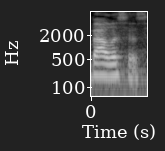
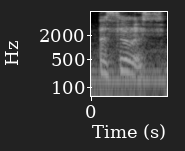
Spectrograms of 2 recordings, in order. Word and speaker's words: Bacillus: and is soured by a specific ballist um ballist. I guess that's how you say it. Let me look for the proper pronunciation. There it is. Basilus. Basilus. It's way off, but I tried.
